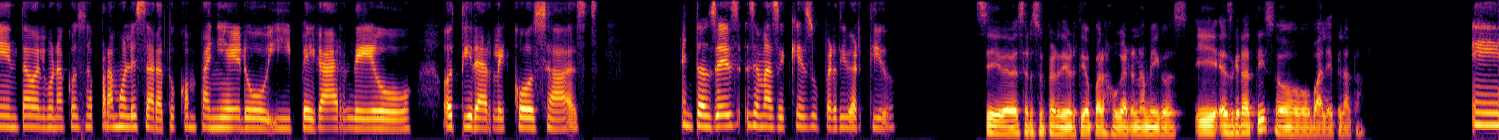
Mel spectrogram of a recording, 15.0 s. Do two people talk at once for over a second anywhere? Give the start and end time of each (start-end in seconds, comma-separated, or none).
none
